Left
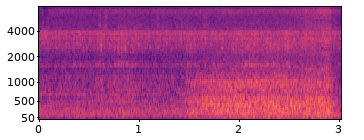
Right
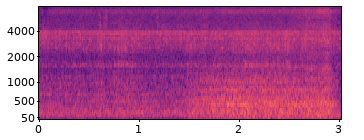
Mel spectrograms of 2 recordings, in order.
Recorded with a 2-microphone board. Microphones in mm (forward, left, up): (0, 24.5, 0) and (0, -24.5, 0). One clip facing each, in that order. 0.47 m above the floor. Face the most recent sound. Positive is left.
turn(degrees=50)  # may be behind; listen again after turning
